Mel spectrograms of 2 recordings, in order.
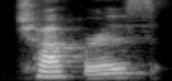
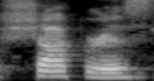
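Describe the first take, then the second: First: It begins with a 'ch' sound. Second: It begins with an 'sh' sound. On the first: "like Charlie" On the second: "like champagne"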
